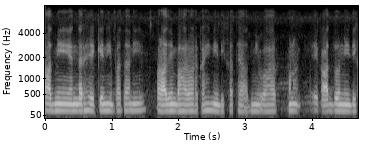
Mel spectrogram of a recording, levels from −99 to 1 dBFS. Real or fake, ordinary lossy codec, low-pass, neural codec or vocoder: real; Opus, 16 kbps; 7.2 kHz; none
